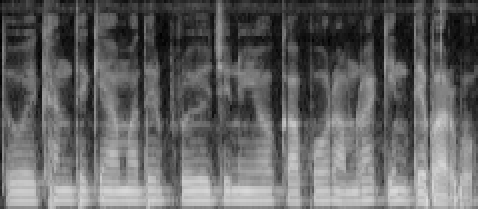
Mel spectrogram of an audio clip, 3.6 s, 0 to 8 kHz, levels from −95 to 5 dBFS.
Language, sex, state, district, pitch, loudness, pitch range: Bengali, male, Tripura, West Tripura, 135 Hz, -17 LUFS, 130-140 Hz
